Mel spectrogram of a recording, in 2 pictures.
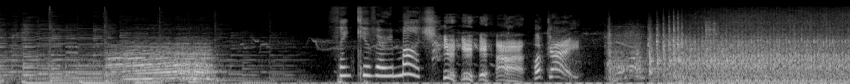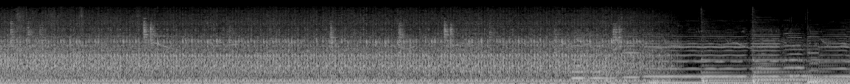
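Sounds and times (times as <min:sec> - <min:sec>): tractor engine running: 0:06.1 - 0:16.5.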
